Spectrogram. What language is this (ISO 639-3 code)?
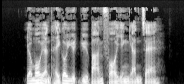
yue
